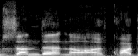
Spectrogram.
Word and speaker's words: Zander: with an X, and if we were to say it in the Zulu pronunciation, it would be Khanda. If it were to say it in the Shangaan pronunciation, it would be Shanda. So you can call him whatever you like.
